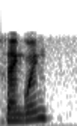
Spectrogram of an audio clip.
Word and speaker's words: Seguin: S-E-G-U-I-N.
